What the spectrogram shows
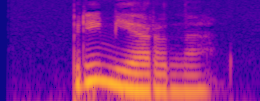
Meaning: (adverb) 1. about, approximately 2. exemplarily; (adjective) short neuter singular of приме́рный (primérnyj)
- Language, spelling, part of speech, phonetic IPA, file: Russian, примерно, adverb / adjective, [prʲɪˈmʲernə], Ru-примерно.ogg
